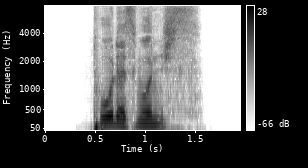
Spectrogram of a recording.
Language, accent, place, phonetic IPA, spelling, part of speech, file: German, Germany, Berlin, [ˈtoːdəsˌvʊnʃs], Todeswunschs, noun, De-Todeswunschs.ogg
- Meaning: genitive of Todeswunsch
